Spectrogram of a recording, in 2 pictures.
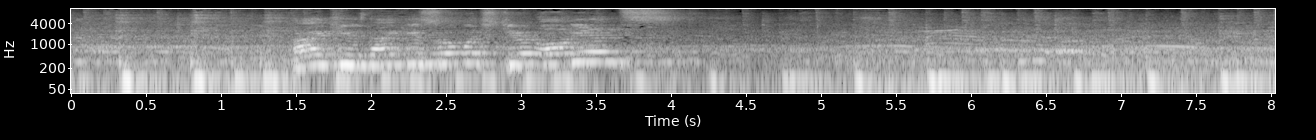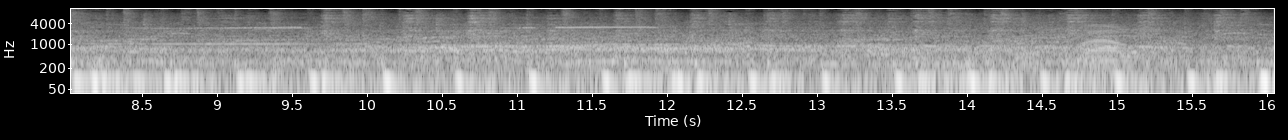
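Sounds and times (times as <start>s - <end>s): crowd noise: 0.0s - 16.0s
music with bass beat over loudspeakers: 0.0s - 16.0s.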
